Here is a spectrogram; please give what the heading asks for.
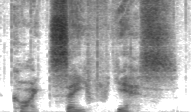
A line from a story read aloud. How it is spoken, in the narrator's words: he whispered to himself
